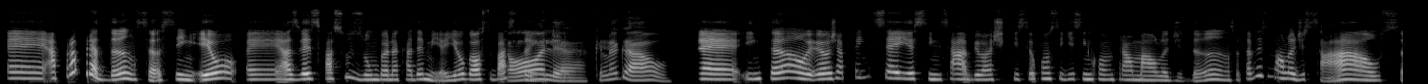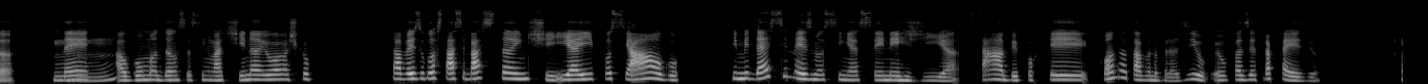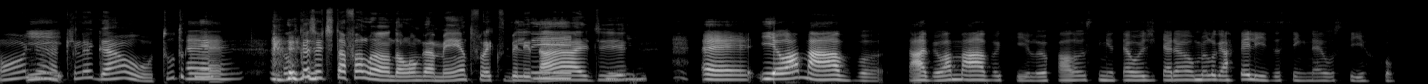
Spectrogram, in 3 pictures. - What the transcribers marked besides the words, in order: tapping; chuckle; other background noise; distorted speech
- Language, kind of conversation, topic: Portuguese, advice, Como posso manter a disciplina diária mesmo sem motivação imediata?
- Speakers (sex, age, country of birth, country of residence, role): female, 30-34, Brazil, Portugal, user; female, 45-49, Brazil, Portugal, advisor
